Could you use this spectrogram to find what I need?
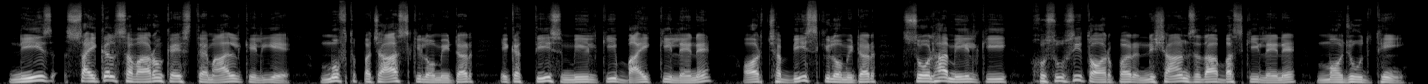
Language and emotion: Urdu, neutral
